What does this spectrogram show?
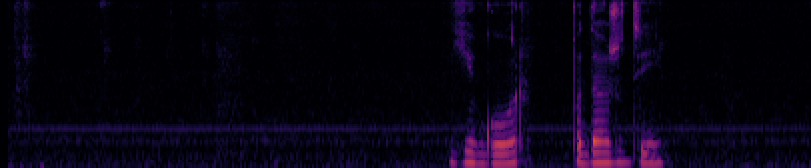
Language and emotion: Russian, neutral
